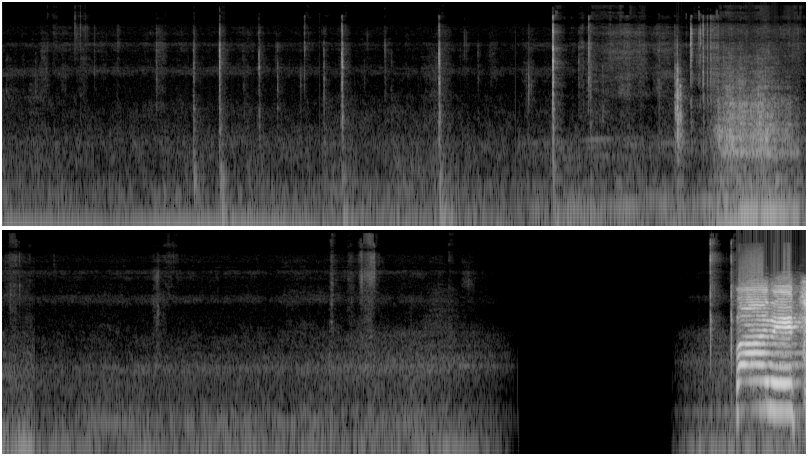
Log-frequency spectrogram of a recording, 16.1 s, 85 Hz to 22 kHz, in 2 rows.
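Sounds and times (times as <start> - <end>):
light clicks and taps: 0.1 - 7.1.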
